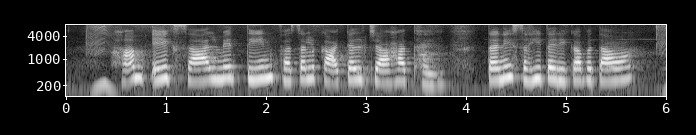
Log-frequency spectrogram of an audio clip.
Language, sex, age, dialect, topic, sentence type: Bhojpuri, female, 18-24, Western, agriculture, question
